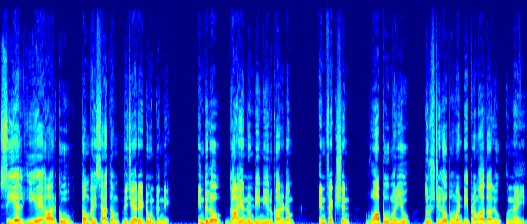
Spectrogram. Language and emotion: Telugu, neutral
